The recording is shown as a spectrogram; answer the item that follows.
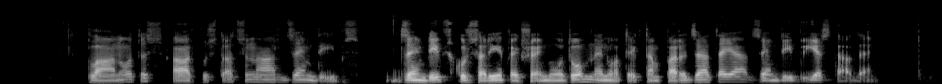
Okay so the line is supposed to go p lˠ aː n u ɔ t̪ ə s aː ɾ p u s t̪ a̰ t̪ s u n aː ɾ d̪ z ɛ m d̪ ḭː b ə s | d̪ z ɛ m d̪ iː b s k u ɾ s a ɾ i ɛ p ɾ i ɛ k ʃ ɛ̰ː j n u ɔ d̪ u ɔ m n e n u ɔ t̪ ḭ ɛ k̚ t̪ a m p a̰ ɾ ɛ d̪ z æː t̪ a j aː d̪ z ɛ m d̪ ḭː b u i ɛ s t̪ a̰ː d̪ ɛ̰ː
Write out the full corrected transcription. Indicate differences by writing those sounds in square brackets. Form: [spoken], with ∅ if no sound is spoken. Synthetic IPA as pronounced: p lˠ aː n u ɔ t̪ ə s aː ɾ p u s t̪ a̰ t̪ s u n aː ɾ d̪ z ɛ m d̪ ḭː b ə s | d̪ z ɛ m d̪ iː b s k u ɾ s a ɾ i ɛ p ɾ i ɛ k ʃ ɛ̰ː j n u ɔ d̪ u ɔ m n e n u ɔ t̪ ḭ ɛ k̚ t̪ a m p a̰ ɾ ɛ d̪ z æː t̪ a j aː d̪ z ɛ m d̪ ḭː b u i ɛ s t̪ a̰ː d̪ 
